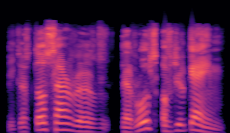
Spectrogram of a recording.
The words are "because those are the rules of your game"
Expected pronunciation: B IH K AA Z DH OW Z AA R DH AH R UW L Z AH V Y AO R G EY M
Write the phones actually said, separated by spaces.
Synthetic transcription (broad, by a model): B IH K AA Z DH OW S AA R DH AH R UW L S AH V Y AO R G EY M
